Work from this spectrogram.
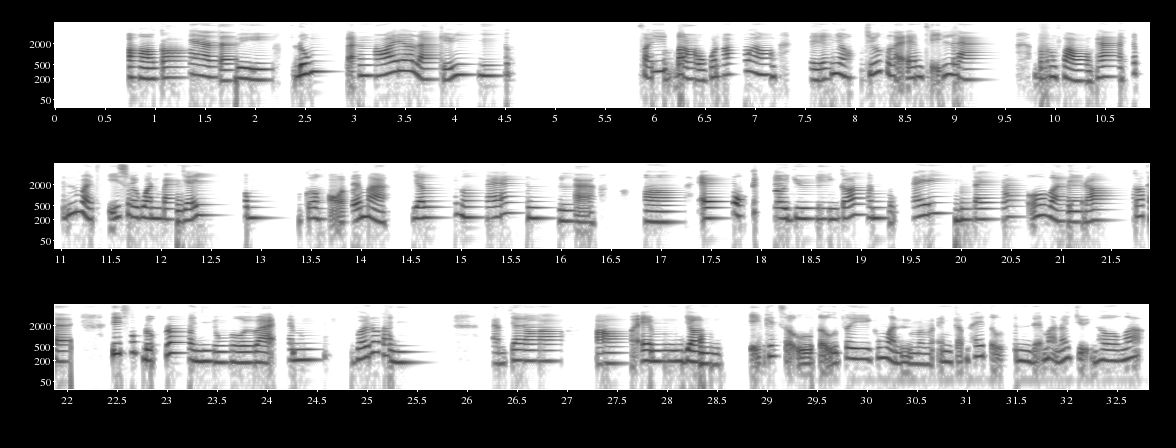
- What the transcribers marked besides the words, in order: distorted speech; static; tapping; unintelligible speech; unintelligible speech; unintelligible speech
- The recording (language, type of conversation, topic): Vietnamese, podcast, Làm sao để bắt chuyện với người lạ một cách tự nhiên?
